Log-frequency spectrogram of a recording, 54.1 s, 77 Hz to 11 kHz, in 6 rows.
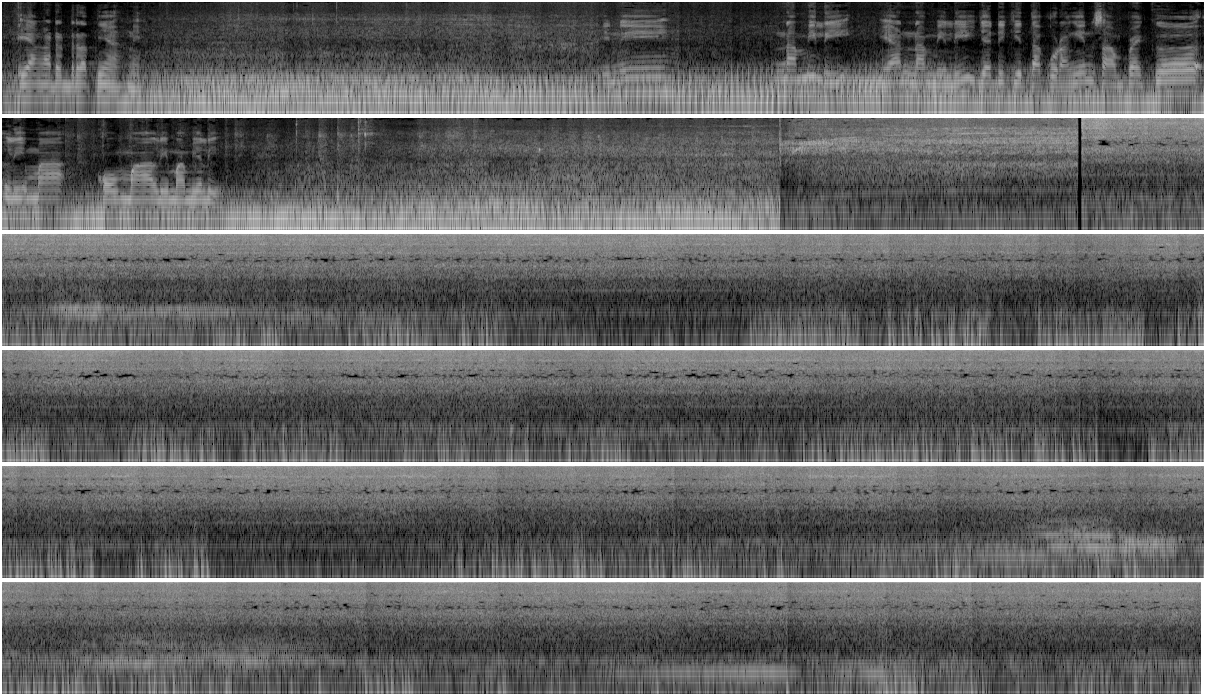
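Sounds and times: angle grinder grinding steel: 0:11.5 - 0:54.0
loud low rumble: 0:41.3 - 0:49.1.

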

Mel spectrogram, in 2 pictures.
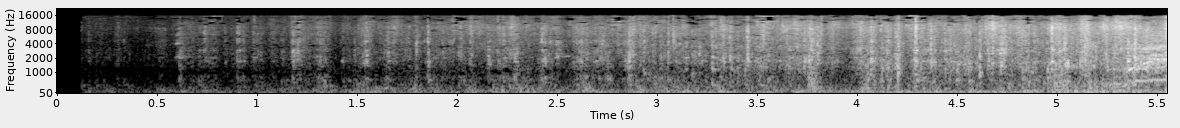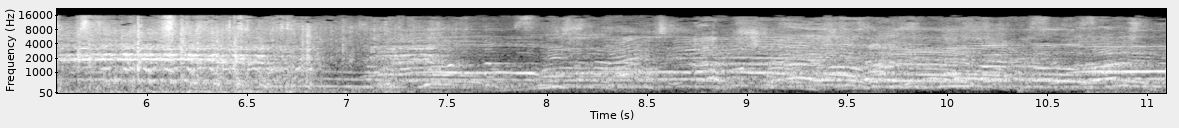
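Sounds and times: horse hooves clopping: 0:00.1 - 0:07.6.

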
